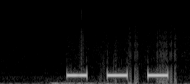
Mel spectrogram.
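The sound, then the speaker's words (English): A phone call drops, followed by a disconnect tone: three short, steady electronic beeps at an even pace, clear, with no voices. “Oh, I lost the connection.”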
